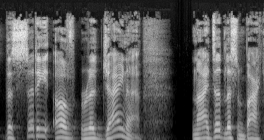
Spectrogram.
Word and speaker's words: Regina: Uh, so yeah, it's the city of Regina. And he has spelled it phonetically.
